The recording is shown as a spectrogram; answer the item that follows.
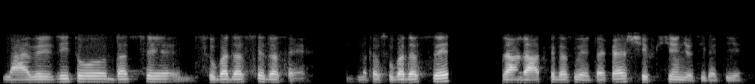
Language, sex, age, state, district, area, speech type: Urdu, male, 30-45, Uttar Pradesh, Azamgarh, rural, conversation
